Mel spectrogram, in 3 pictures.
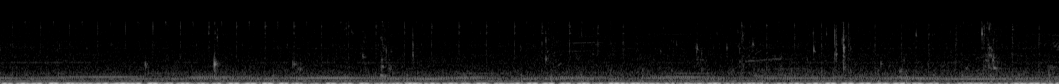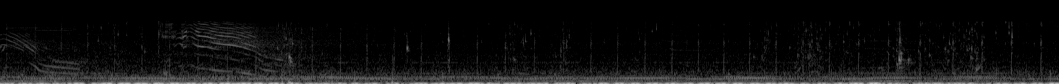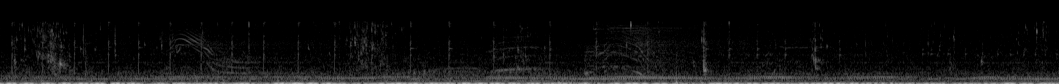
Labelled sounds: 5.7	6.1	killer whale, southern Alaska resident, 1.3 to 3.9 kHz
7.3	8.1	killer whale, southern Alaska resident, 0.64 to 2.7 kHz
10.4	11.1	killer whale, southern Alaska resident, 1.5 to 5.6 kHz
12.1	13.4	killer whale, southern Alaska resident, 0.64 to 8.0 kHz
17.3	17.7	killer whale, southern Alaska resident, 1.3 to 3.6 kHz
19.1	19.7	killer whale, southern Alaska resident, 1.4 to 3.2 kHz
22.8	23.4	killer whale, southern Alaska resident, 1.3 to 5.0 kHz
25.7	26.6	killer whale, southern Alaska resident, 0.50 to 4.7 kHz
27.1	27.7	killer whale, southern Alaska resident, 0.78 to 6.9 kHz
28.9	29.5	killer whale, southern Alaska resident, 0.97 to 2.7 kHz

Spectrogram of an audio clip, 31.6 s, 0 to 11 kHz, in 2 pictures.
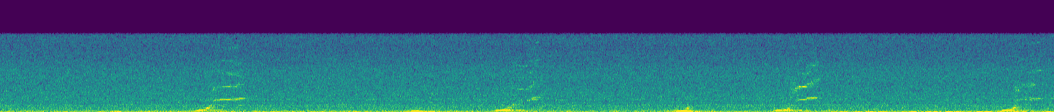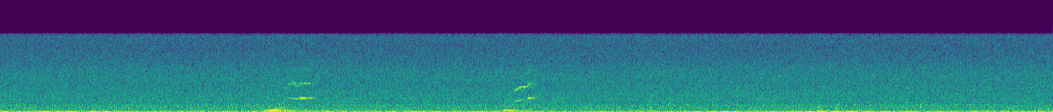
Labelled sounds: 3.2	3.7	humpback whale, 1.1 to 2.8 kHz
11.9	12.3	humpback whale, 1.2 to 2.6 kHz
15.4	15.7	humpback whale, 1.2 to 1.5 kHz
20.1	20.6	humpback whale, 1.2 to 2.9 kHz
23.5	23.9	humpback whale, 2.0 to 2.9 kHz

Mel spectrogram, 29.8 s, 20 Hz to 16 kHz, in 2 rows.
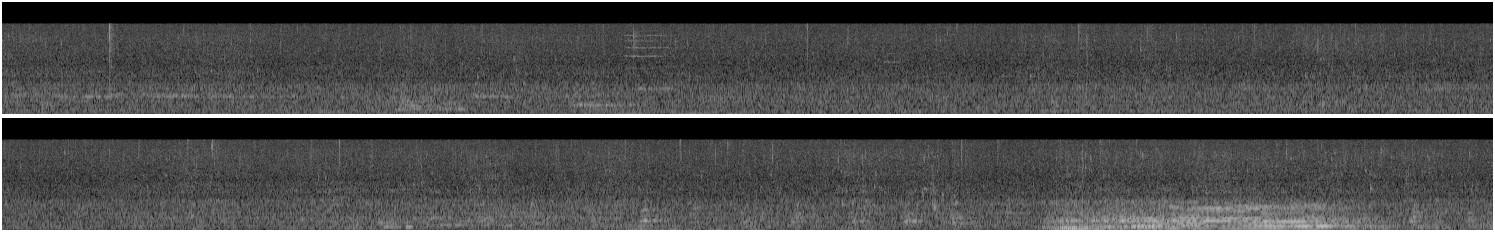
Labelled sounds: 6.2	6.7	killer whale, northern resident, G clan, call N24ii, 2.5 to 5.2 kHz

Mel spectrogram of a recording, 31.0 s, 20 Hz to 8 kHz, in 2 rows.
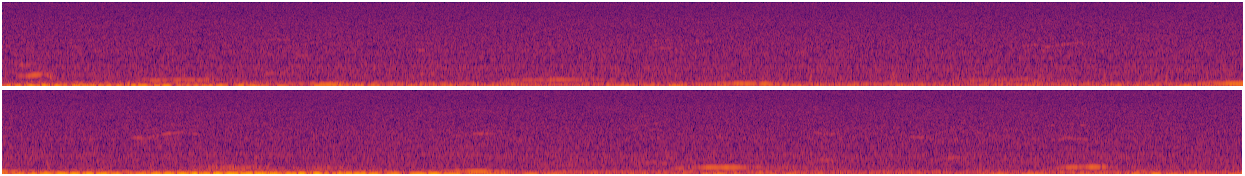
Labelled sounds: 13.2	13.6	humpback whale, 1.6 to 1.8 kHz
17.3	17.8	humpback whale, 1.4 to 1.7 kHz
25.7	26.0	humpback whale, 1.5 to 1.8 kHz
28.7	29.1	humpback whale, 1.2 to 1.4 kHz

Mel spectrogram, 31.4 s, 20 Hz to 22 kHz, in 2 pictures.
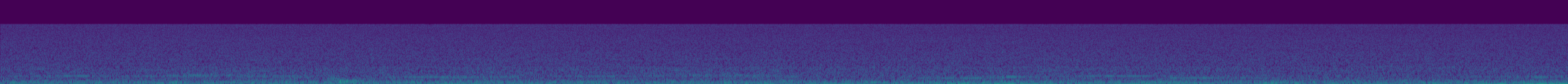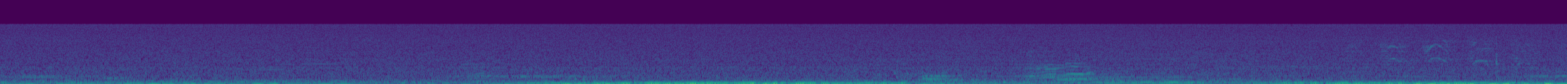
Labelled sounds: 29.5	30.1	humpback whale, 2.2 to 3.0 kHz

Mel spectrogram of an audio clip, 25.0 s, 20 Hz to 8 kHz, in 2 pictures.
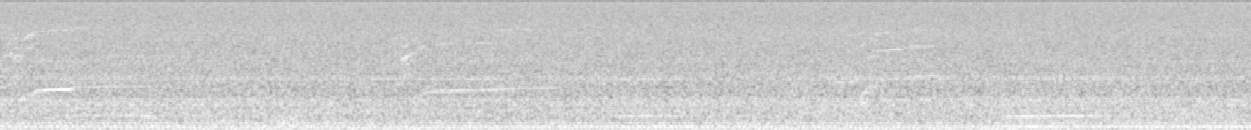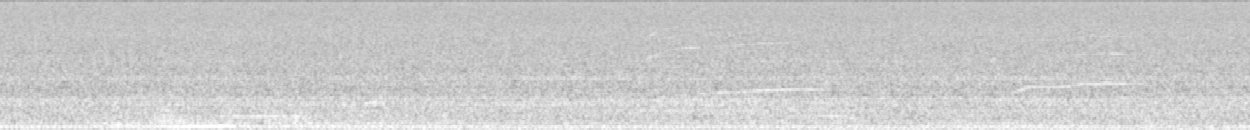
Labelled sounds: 0.0	0.8	humpback whale, 0.80 to 3.8 kHz
4.2	5.2	humpback whale, 0.83 to 1.1 kHz
8.8	9.4	humpback whale, 2.3 to 2.7 kHz
19.2	20.5	humpback whale, 0.90 to 2.9 kHz
22.6	23.8	humpback whale, 0.86 to 1.2 kHz

